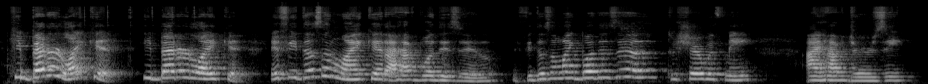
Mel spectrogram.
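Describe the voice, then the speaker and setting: A woman's voice: on the high side, lively intonation, unhurried, fairly bright tone, echoey room. A woman in her fifties hosting a casual livestream, joking and sarcastic, laughing often. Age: 50s. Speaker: livestream host.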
